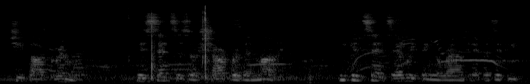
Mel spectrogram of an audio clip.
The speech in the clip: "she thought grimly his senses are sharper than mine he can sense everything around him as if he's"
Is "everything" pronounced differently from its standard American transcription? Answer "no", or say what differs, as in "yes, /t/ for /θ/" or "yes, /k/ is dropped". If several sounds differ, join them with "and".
no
